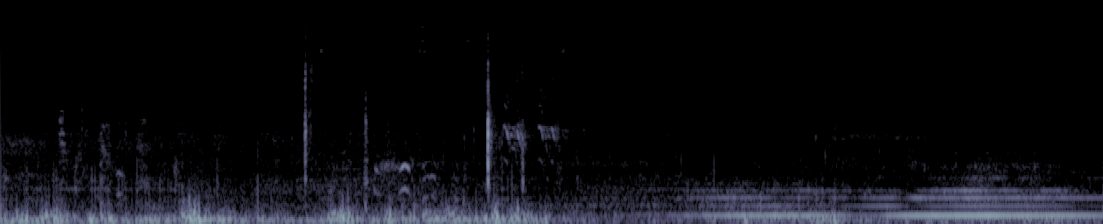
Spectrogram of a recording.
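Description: Outdoor sound of a horse being ridden over show jumps in a sand arena: irregular low rumbling with scattered sharp knocks for the first few seconds, then a steady low hum from about five seconds in.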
